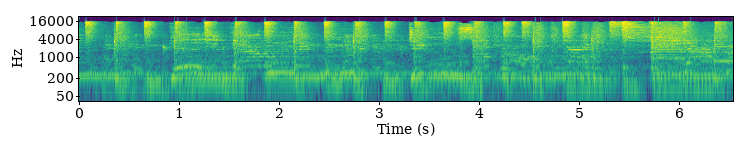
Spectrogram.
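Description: Live soul band jamming without a singer: electric guitar and drum kit playing a steady beat over a moving low line. Near the end the trombone and trumpet come in with held notes.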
